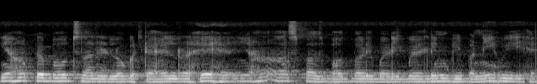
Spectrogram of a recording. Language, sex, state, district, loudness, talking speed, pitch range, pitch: Hindi, male, Bihar, Muzaffarpur, -17 LUFS, 190 wpm, 130-150 Hz, 135 Hz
